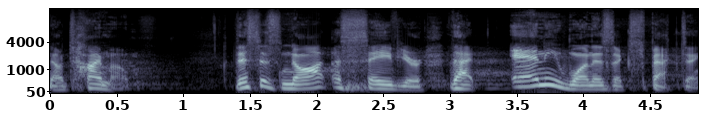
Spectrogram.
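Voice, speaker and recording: A man speaks in a raised, projected voice with a bright, sharp tone. His pitch swings very widely at a moderate pace. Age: 40s. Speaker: pastor. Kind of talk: sermon.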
